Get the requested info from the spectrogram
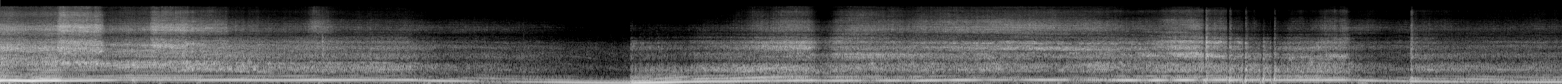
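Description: BMW E36 3 Series engine held at high, steady revs while the rear wheels spin on grass and dirt. The revs fall away to near idle about four seconds in, climb straight back and hold, then drop again near the end.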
